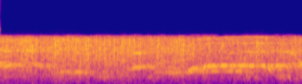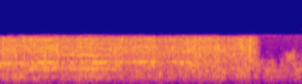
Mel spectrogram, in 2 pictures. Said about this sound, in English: Let me just put some applause.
